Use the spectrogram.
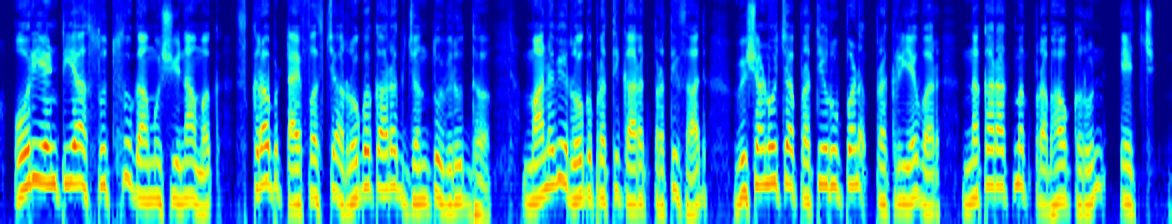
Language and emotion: Marathi, neutral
